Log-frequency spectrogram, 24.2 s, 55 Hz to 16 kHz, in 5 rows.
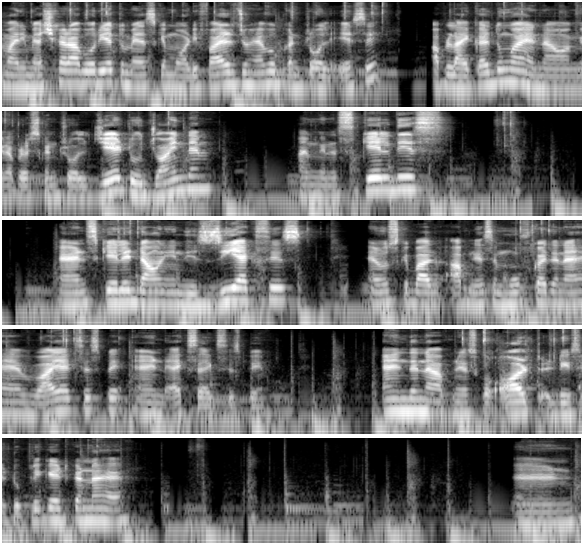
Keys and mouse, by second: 0.3 click, 0.8 ctrl+a, 1.5 click, 2.0 ctrl+a, 2.5 ctrl+a, 2.9 ctrl+a, 4.7 ctrl+j, 6.2 s, 8.6 middle click, 9.0 s, 10.1 middle click, 10.7 s, 12.2-12.9 drag, 14.0 g, 15.0 g, 15.8 middle drag, 16.5-16.9 middle drag, 17.3 middle drag, 18.4 alt+d, 19.1 g, 20.8 KP_Decimal, 21.7 middle click, 22.3 middle drag, 23.3 click, 23.4 middle click.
